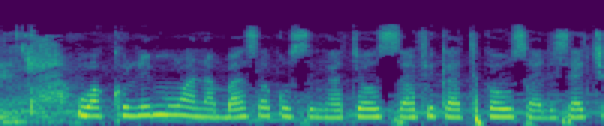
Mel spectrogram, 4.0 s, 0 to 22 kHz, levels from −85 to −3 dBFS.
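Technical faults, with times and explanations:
Throughout, transcoding between lossy codecs: the speech sounds dull, with nothing above 10.6 kHz, and carries a mix of the artefacts of both codecs, two different textures heard at once. This is likely audio first encoded as MP3 and then re-encoded as Vorbis, at low rates that fit roughly 40 kbit/s each. The second encoder spent bits reproducing the first one's errors while adding its own, and the lower bandwidth limit carried through.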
